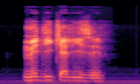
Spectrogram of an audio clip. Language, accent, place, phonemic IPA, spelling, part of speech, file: French, France, Lyon, /me.di.ka.li.ze/, médicaliser, verb, LL-Q150 (fra)-médicaliser.wav
- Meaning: to medicalize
